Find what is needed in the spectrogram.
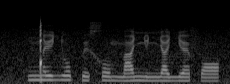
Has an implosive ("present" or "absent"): absent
